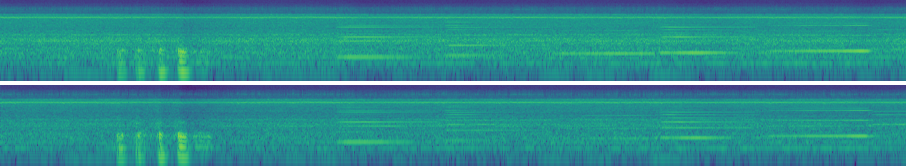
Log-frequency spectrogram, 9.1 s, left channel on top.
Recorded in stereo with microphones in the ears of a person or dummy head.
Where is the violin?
Centre (ahead or behind), 2 m.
